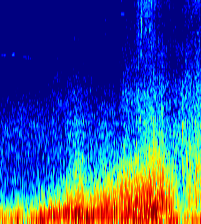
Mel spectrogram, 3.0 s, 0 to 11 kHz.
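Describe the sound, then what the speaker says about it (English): Strong gusting wind roars across an open lake during early spring bass fishing, a loud continuous rumbling buffet on the microphone that swells and surges without a break, with no voices. "that wind is ripping right now, 20 plus mile an hour, 30 mile an hour gusts"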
